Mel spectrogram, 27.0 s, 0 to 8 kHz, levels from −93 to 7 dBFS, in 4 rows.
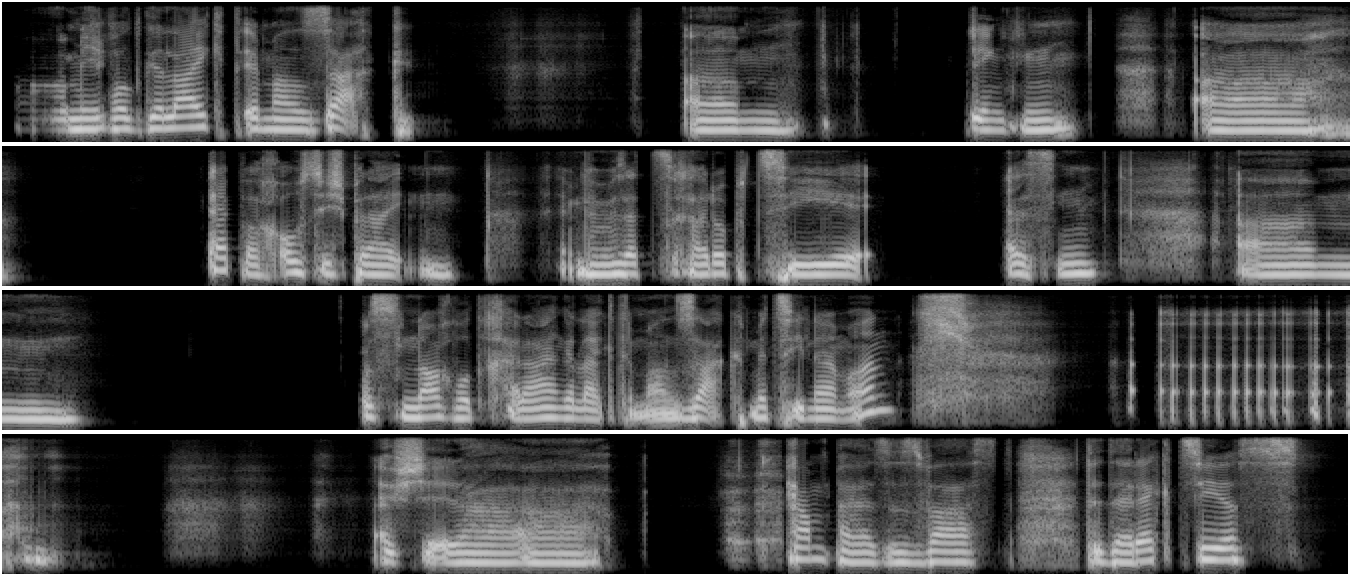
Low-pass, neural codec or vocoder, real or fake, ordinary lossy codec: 7.2 kHz; none; real; none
